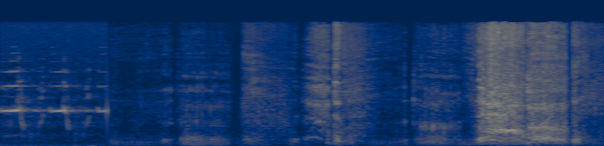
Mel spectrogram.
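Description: Leopard roaring in three rough bursts, the loudest and longest about five seconds in. A guitar music bed plays for the first second, then cuts off.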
